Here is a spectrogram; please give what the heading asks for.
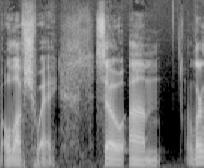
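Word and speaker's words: Schewe: And I want to do Learn Like a Pro by Barbara Oakley and Olav, and I think it's Shway is how you say his last name, Olav Shway.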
